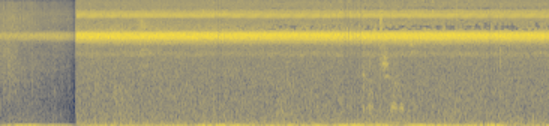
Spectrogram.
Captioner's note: insects buzzing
